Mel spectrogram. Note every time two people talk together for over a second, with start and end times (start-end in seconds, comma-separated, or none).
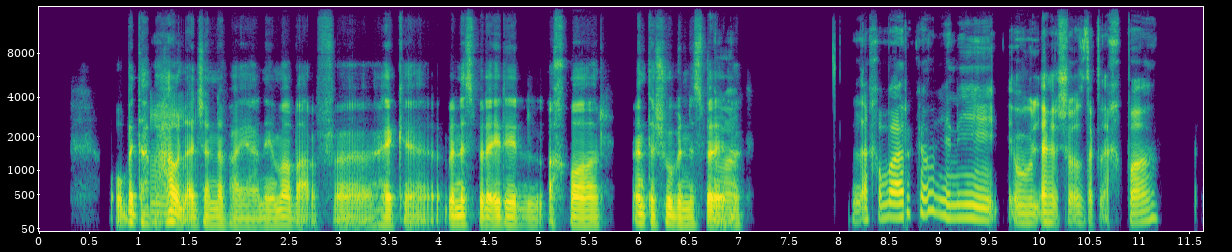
none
